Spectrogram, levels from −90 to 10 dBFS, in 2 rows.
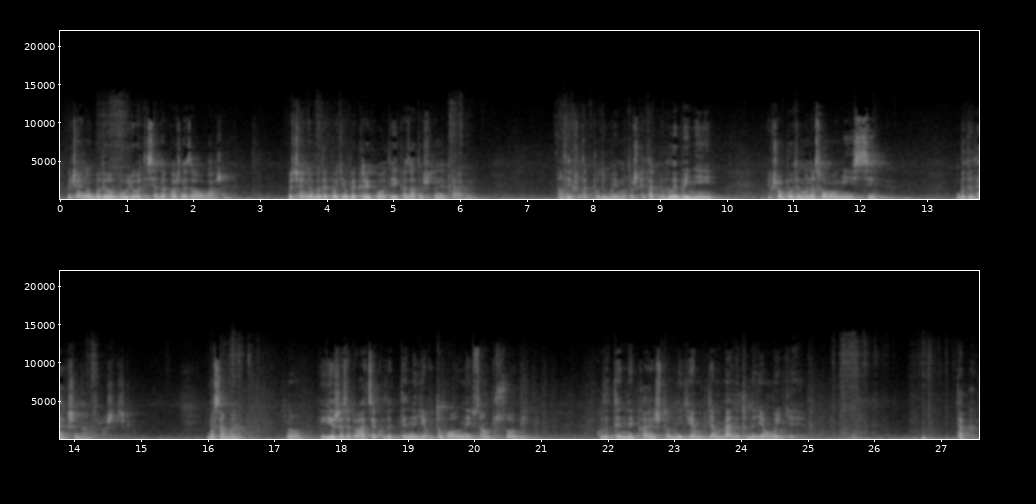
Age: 50-69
